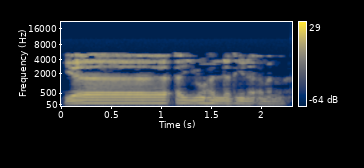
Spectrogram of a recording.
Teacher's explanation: نمد على حسب يعني منهج المصحف أربع حركات أو ضعف المد الطبيعي مرتين · Term: مد جائز منفصل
